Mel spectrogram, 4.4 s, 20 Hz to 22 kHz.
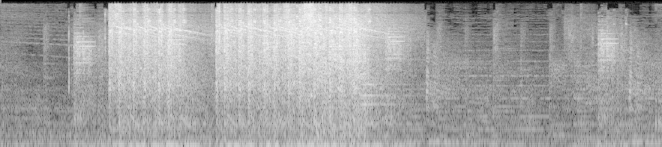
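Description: Shotgun fire from the video game Mass Effect 2 sounds as a dense, loud burst of overlapping blasts and crashes that swells through the middle and fades into a rough rumble, with no voice over it.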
